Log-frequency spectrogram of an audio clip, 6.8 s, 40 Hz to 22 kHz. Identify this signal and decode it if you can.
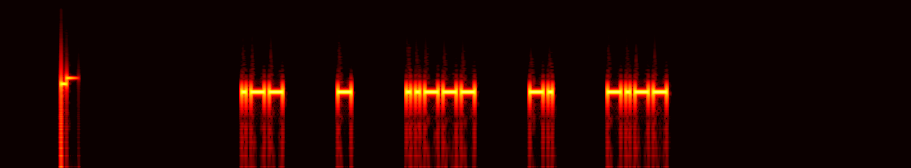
Morse code, heard as a keyed tone, about 34 wpm, spaced as for 16 wpm, 700 Hz. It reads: WT2NY
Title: USA Call Signs - 5 Characters - 4x Character Spacing - 35wpm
